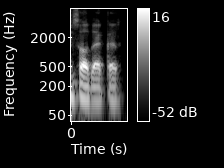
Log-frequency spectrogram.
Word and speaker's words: Soudhakar: guest over here Mr sakar and correct me if I'm mispronouncing your name Saker no no you can I mean I think that's the right pronunciation thank you so uh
